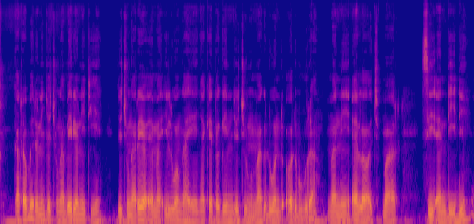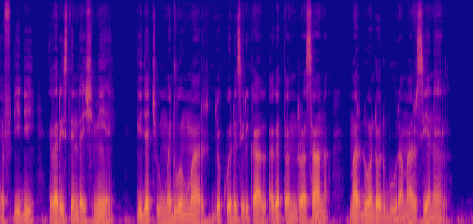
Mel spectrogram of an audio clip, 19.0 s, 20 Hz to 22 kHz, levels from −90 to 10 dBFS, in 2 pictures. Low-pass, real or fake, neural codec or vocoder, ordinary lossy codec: none; real; none; none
